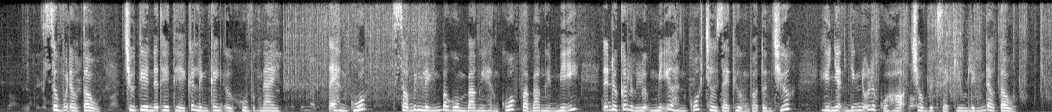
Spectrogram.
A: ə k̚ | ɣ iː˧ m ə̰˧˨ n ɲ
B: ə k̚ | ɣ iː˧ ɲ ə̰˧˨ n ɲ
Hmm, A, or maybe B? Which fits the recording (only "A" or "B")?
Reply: B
